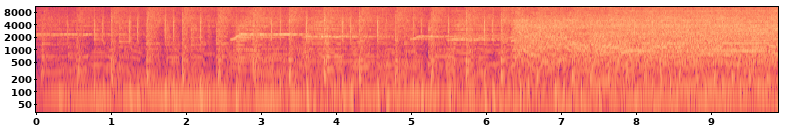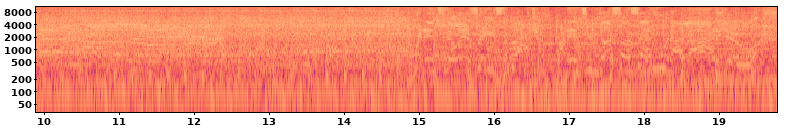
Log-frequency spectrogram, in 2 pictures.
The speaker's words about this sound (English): Is a spaghetti western intro, Keenan. Got some whistling right into a big old scream out of our buddy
